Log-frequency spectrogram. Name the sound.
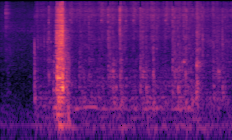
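sewing machine stitching a seam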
